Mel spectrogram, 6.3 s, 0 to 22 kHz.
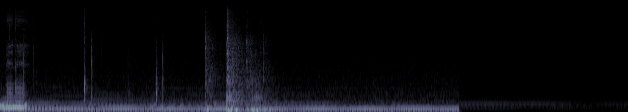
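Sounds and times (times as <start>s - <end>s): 
soft tonal background: 0.0s - 4.6s
steady low hum: 0.0s - 4.6s
door thudding shut: 0.4s - 4.6s.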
